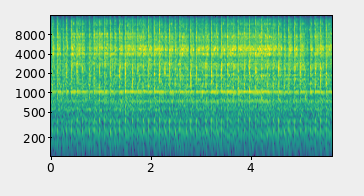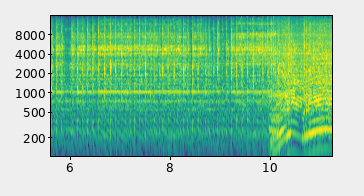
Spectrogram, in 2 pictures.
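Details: Mantis tiller with two-stroke Kioritz Echo engine after cleaning fuel lines and carburetor area to cure bogging under load: revs high and steady with a buzzy, even note, no bog on acceleration; normal running, idle still slightly off.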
